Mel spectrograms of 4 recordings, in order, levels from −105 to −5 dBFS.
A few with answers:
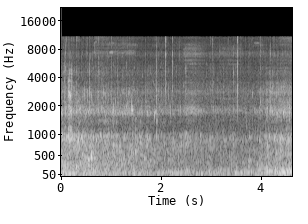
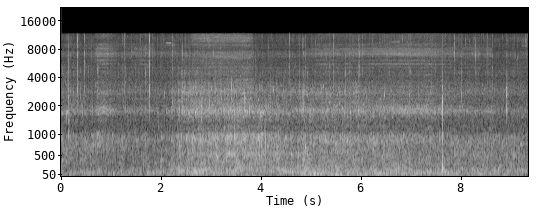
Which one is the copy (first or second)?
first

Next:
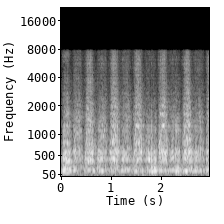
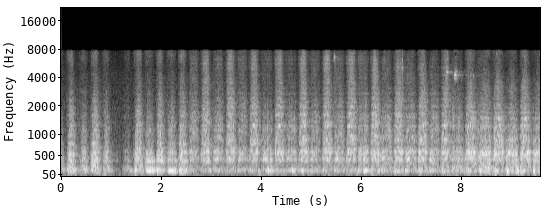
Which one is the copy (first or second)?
first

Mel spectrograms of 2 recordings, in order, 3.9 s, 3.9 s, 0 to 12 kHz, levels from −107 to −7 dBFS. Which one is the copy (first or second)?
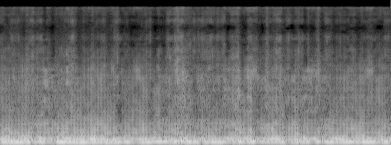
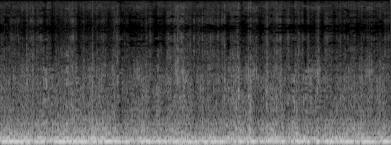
first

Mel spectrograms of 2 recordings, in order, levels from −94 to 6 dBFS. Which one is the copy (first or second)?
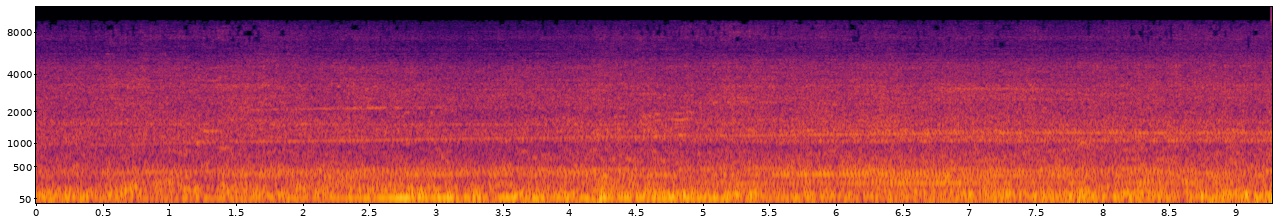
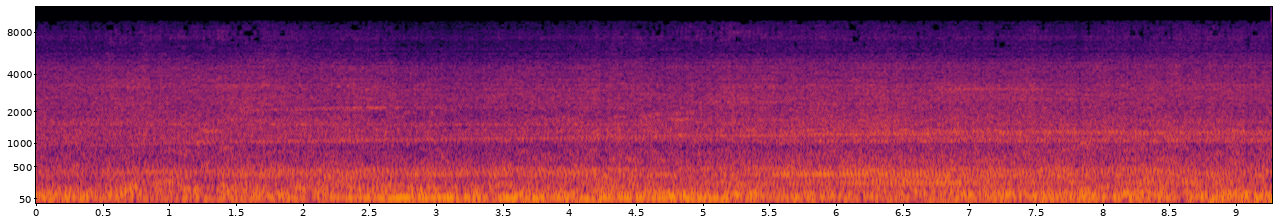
second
